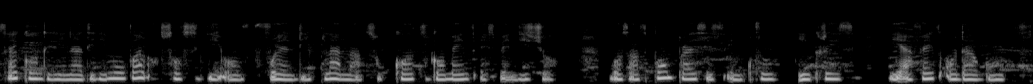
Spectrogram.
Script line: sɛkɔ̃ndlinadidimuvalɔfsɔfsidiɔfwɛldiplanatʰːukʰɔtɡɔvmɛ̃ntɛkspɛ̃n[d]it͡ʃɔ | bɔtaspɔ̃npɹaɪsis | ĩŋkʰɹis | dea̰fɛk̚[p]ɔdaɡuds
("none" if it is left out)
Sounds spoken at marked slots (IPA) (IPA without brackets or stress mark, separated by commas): d, t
